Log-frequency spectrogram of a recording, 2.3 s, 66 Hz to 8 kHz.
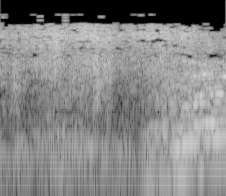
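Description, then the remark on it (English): A single loud cow moo swells in the second half, deep and drawn out with strong harmonic tones, over a steady outdoor background hiss; the cow is a female about 18 months to 2 years old at Skylands Animal Sanctuary in Wantage, New Jersey. “Yeah, I mean, this cow would be probably 18 months to 2 years old.”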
